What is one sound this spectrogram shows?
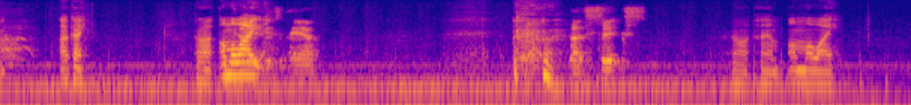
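A man talks in bursts close to a microphone.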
